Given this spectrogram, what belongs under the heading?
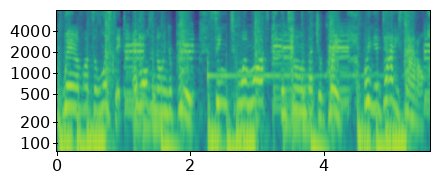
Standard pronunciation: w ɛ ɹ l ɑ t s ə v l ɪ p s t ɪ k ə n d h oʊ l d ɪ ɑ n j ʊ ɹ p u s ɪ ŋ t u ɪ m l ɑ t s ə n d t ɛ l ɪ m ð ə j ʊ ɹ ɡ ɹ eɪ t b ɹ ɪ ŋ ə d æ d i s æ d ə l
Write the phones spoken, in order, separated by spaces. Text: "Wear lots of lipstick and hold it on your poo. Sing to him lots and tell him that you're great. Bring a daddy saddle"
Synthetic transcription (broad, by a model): w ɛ ɹ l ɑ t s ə l ɪ s t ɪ k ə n h oʊ l d ɪ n n j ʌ ɹ p u s ɪ ŋ t u ɪ m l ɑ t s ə n t ɛ l ɪ m ð ə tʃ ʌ ɹ ɡ ɹ eɪ t b ɹ ɪ ŋ ə d æ d i s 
